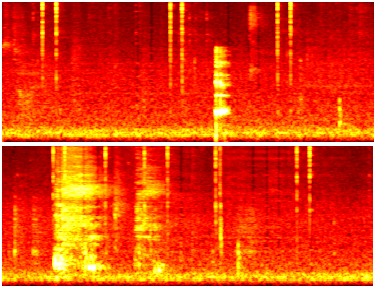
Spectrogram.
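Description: Steady low room hum with a few scattered computer mouse clicks. A short, sharp vocal blip comes about two seconds in, and a brief rushing noise about four seconds in.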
